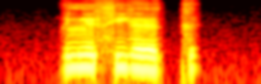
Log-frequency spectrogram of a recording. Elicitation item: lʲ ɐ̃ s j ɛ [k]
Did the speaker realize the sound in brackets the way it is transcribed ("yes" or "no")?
yes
